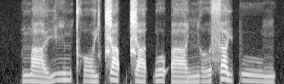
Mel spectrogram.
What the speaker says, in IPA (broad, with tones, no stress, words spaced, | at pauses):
maː˧˩ jiː˧mt̪ʰɔː˩j t͡ɕaː˥˨p̚t͡ɕaː˧˩t̚ʋo˧ʔaː˩ ɲɤː˩˧sa˥˨j puː˧˩ŋ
